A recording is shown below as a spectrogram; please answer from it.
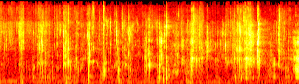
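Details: Close, immersive recording of VC, a Golden Retriever, trying ostrich heart among a raw-meat meal indoors; sharp crunches and wet smacking chews, with a brief thin squeak toward the end.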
